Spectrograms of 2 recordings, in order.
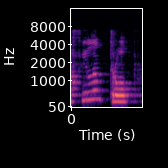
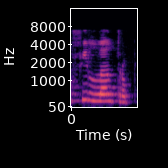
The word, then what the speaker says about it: filantropo: ah e não pública é o correto é falar filantropo e não filantropo é o correto é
